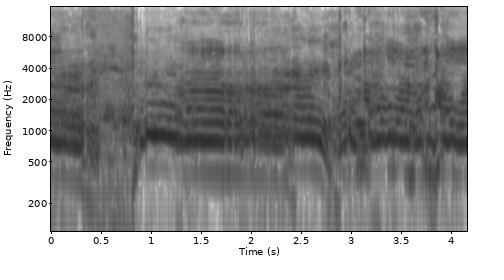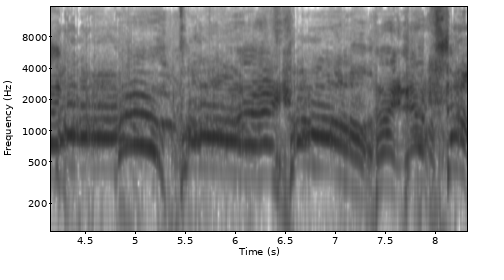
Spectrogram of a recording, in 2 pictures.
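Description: People yelling loudly: a string of drawn-out shouts, one after another, each dropping in pitch at its end.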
